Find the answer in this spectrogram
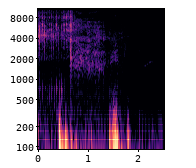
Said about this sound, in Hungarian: Horkolás esetében ön csak elvétve horkol, és akkor sem túl hangosan.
